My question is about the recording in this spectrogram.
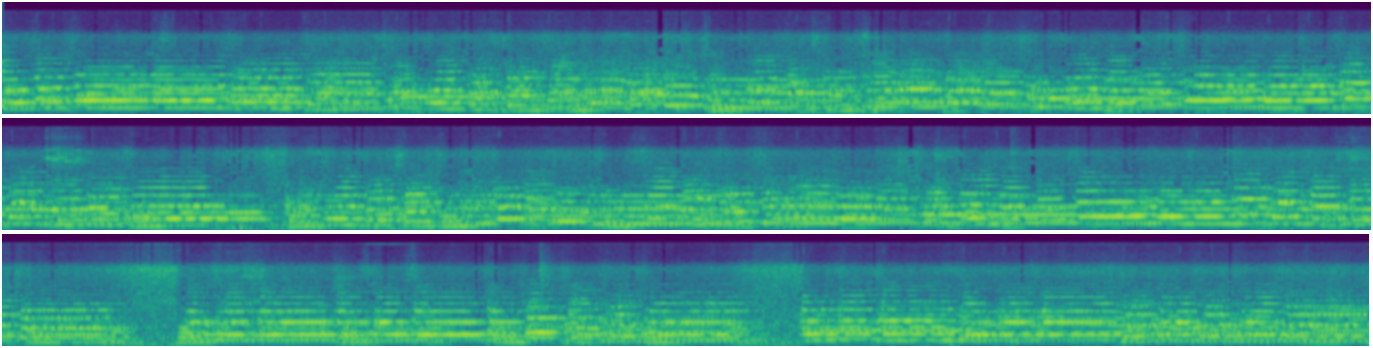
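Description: Brass quintet of two trumpets, French horn, trombone and tuba playing a Christmas medley in harmony, with two short breaks between phrases late on.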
